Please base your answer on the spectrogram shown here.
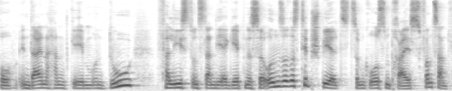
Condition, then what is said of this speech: None; typical speech.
